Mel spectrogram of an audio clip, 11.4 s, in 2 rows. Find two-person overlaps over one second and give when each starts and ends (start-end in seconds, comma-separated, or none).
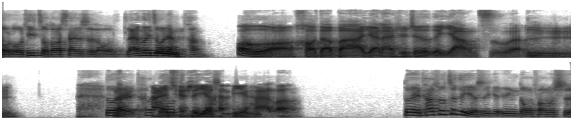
6.8-8.3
